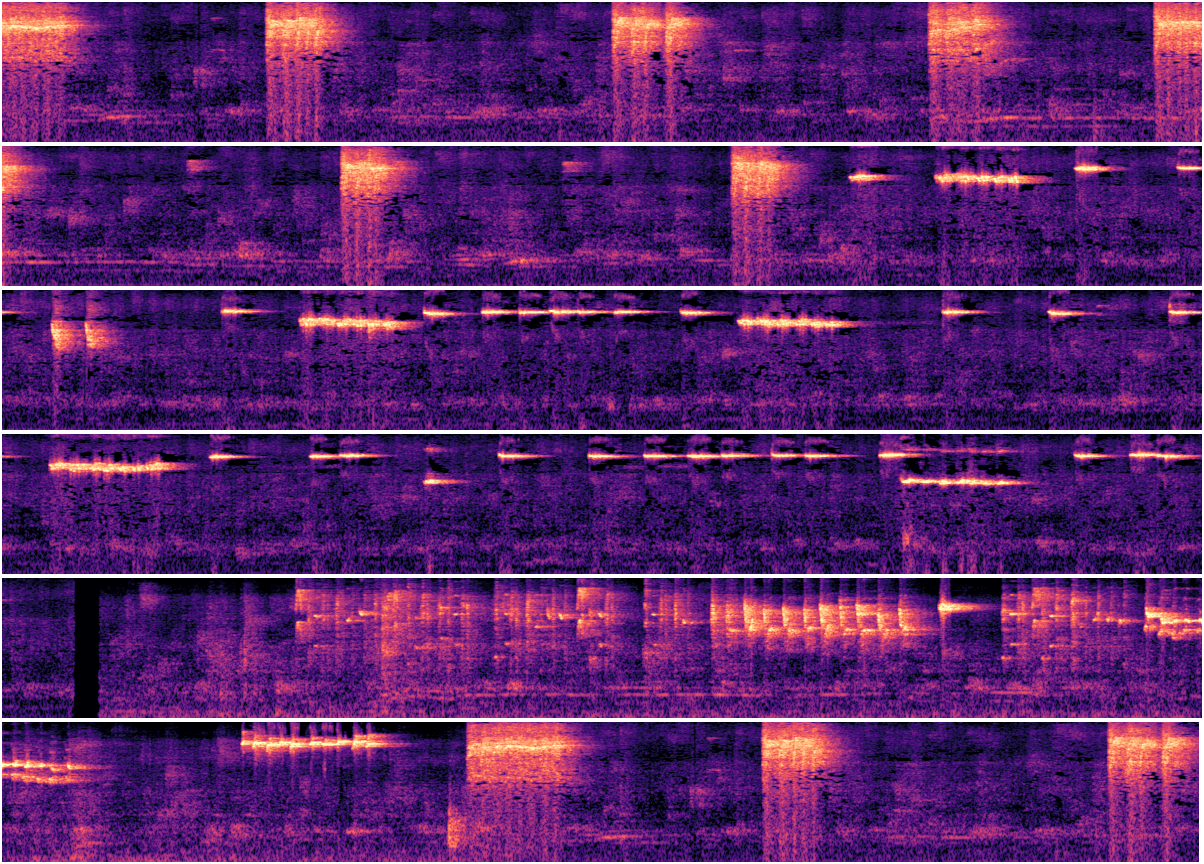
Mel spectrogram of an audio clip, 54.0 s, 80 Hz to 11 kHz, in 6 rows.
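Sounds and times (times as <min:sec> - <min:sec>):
rapid high bird twittering: 0:14.5 - 0:18.8, 0:19.7 - 0:24.5, 0:26.8 - 0:36.0, 0:37.8 - 0:49.4.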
